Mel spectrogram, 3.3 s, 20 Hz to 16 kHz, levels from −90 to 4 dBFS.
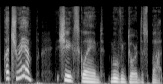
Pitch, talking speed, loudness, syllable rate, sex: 165 Hz, 145 wpm, -16 LUFS, 4.6 syllables/s, male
